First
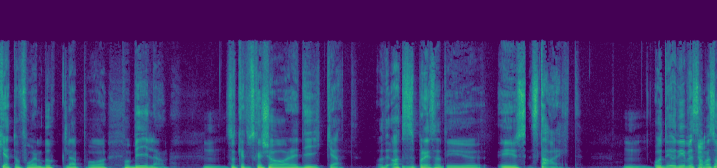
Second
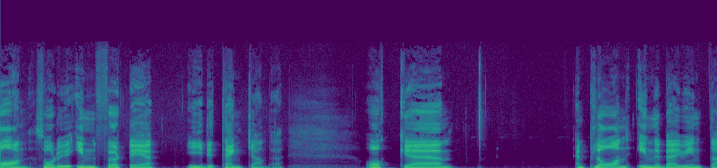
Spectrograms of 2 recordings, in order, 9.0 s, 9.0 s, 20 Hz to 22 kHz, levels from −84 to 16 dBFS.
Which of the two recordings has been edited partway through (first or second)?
first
